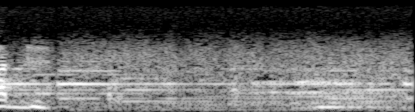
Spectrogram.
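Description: Soft background music of steady held chords, with the end of a man's spoken word trailing off just at the start.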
